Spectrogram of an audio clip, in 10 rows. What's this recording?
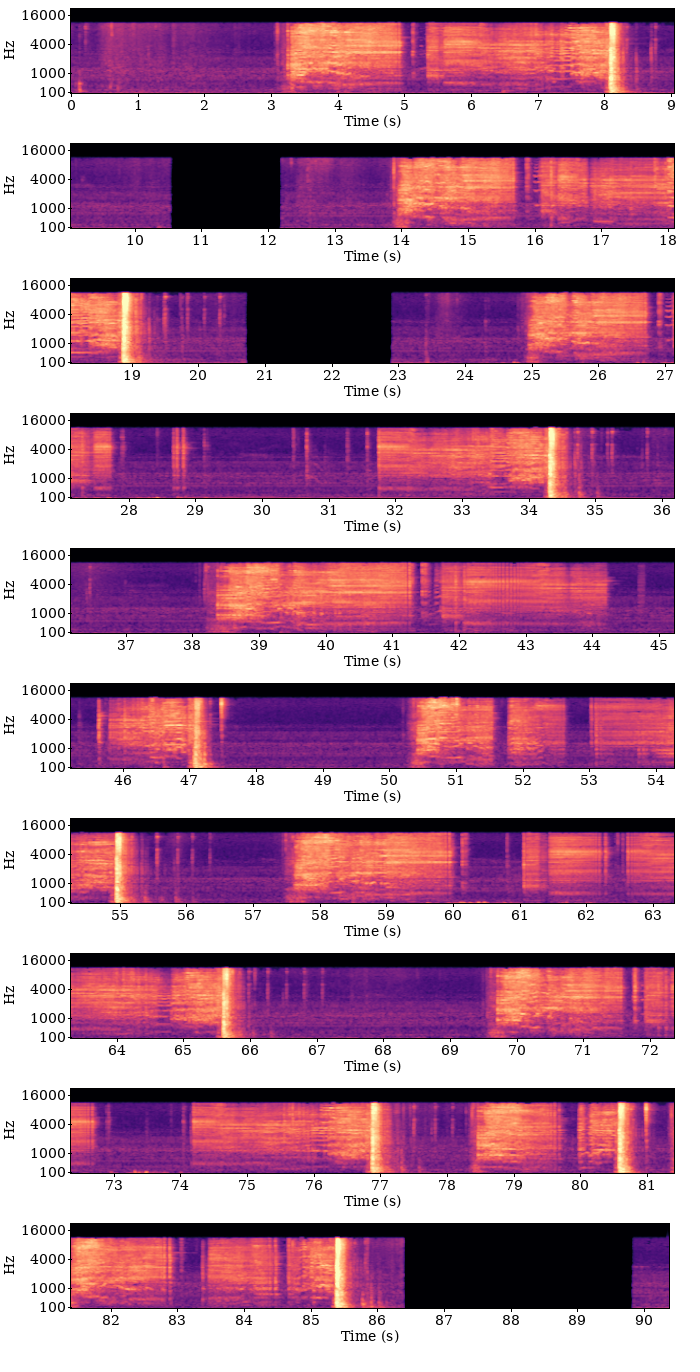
Sample Screen Doors
A few samples of the same old style screen door opening and closing. Can be edited to make a few different door sounds. Recorded on ZOOM H5
Open, Door, Screen, Squeaking, Old, Close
